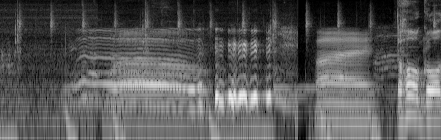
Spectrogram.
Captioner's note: laughs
